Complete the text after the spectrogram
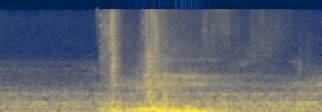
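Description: A deep blast booms and rumbles.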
